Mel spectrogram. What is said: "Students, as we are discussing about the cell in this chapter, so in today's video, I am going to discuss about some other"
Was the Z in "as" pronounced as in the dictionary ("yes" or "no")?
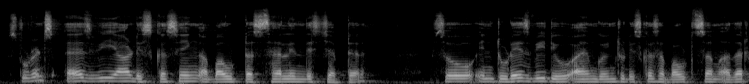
yes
